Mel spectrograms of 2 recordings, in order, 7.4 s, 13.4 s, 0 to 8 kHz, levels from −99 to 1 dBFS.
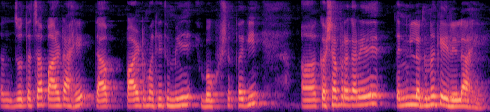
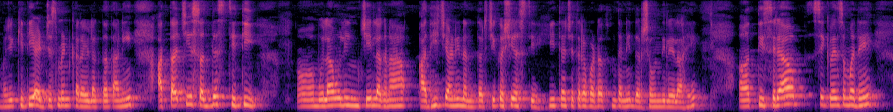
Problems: background sounds at intervals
